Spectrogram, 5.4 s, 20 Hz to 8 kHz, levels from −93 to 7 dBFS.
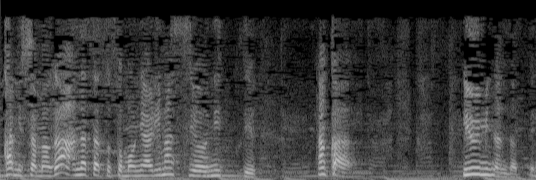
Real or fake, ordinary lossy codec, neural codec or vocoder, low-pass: real; MP3, 32 kbps; none; 7.2 kHz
